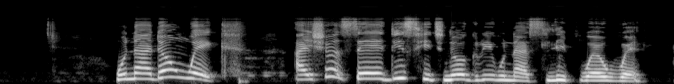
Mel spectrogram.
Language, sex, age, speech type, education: Nigerian Pidgin, female, 30-45, spontaneous, tertiary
